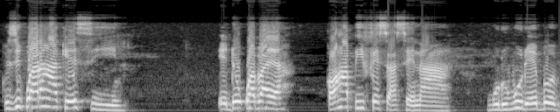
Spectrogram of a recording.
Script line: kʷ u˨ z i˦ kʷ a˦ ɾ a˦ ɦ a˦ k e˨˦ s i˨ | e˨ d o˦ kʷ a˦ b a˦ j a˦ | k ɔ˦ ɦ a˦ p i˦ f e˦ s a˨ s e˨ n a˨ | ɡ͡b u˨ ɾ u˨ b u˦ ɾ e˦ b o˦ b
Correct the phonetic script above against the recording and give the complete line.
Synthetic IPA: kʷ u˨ z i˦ kʷ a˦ ɾ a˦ ɦ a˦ k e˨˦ s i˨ | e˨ d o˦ kʷ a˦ b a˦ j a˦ | k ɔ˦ ɦ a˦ p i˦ f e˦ s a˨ s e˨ n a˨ | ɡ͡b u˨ ɾ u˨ ɡ͡b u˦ ɾ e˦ b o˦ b

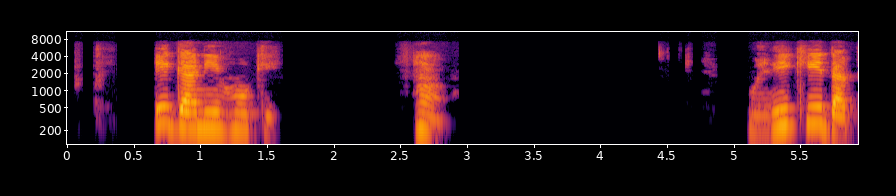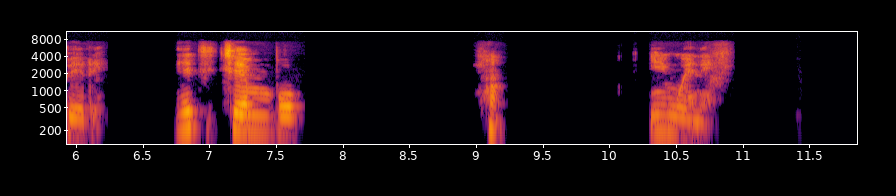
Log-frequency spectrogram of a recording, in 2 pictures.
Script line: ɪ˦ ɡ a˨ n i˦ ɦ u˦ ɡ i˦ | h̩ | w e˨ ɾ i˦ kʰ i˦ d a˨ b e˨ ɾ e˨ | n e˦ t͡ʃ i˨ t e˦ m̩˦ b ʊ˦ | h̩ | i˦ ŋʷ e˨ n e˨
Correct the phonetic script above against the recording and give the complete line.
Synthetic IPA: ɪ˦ ɡ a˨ n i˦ ɦ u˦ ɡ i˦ | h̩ | w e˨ ɾ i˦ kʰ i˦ d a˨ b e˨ ɾ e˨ | n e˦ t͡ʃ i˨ t͡ʃ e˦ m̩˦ b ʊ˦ | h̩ | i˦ ŋʷ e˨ n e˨

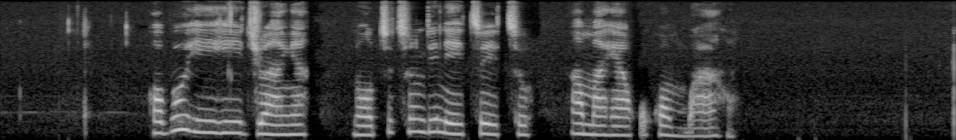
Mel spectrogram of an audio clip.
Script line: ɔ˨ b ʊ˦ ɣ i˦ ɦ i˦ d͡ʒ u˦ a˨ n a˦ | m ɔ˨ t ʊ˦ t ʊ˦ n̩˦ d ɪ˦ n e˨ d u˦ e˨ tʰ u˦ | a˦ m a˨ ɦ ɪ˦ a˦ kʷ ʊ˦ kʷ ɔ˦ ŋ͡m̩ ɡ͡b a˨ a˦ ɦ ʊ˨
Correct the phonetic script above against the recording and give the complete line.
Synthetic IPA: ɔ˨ b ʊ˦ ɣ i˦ ɦ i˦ d͡ʒ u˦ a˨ ɲ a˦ | n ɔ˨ t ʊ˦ t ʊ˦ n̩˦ d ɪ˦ n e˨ t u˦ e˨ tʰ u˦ | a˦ m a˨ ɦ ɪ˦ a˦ kʷ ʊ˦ kʷ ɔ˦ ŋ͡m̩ ɡ͡b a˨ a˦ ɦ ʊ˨

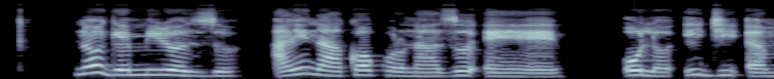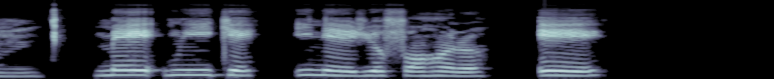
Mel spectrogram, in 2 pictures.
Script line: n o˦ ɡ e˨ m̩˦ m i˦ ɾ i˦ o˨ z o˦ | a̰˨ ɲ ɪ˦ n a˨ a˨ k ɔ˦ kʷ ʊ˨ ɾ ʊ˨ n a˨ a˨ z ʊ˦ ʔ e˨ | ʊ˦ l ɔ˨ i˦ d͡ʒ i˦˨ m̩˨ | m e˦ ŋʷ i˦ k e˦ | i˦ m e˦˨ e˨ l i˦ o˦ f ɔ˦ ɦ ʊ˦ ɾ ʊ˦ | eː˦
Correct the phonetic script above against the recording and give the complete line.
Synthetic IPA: n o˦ ɡ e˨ m̩˦ m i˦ ɾ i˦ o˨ z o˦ | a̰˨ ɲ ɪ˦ n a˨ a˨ k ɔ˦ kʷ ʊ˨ ɾ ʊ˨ n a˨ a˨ z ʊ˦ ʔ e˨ | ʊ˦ l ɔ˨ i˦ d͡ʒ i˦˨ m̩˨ | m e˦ ŋʷ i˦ k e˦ | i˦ n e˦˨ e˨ ɾ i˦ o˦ f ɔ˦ ɦ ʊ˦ ɾ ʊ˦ | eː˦

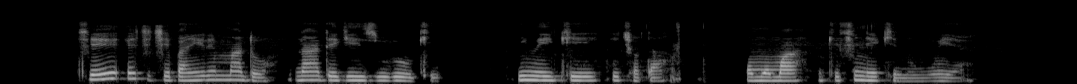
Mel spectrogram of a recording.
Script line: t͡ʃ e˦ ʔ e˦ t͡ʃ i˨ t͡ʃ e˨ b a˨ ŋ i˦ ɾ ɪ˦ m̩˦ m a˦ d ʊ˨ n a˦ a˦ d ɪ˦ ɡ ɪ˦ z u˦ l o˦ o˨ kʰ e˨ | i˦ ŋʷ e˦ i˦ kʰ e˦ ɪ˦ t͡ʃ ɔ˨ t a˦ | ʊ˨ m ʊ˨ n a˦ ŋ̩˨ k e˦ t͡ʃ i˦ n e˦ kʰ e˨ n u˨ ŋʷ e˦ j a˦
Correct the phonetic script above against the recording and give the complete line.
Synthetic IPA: t͡ʃ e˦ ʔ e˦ t͡ʃ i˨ t͡ʃ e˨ b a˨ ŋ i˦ ɾ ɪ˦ m̩˦ m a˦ d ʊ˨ n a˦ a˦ d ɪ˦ ɡ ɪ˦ z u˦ ɾ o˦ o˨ kʰ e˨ | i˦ ŋʷ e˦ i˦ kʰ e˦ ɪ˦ t͡ʃ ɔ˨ t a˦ | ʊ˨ m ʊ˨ m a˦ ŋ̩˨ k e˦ t͡ʃ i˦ n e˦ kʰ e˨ n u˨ ŋʷ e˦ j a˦

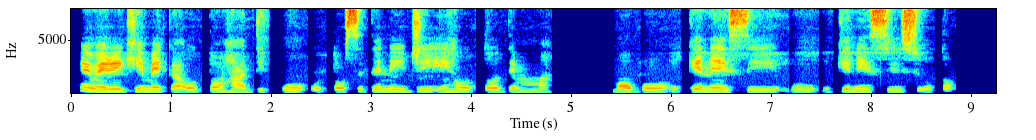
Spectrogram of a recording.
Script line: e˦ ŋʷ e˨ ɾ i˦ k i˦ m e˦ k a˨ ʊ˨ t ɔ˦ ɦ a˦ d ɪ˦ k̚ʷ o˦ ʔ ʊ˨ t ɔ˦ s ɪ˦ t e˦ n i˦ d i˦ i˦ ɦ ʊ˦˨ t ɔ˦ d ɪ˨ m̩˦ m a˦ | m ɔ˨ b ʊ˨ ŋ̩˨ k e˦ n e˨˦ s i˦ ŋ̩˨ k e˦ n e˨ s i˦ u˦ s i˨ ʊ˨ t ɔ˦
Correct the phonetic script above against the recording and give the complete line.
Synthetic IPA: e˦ ŋʷ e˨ ɾ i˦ k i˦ m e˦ k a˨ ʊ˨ t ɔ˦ ɦ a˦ d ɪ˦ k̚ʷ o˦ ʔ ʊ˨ t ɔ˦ s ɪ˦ t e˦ n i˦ d͡ʒ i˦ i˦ ɦ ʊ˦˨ t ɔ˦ d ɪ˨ m̩˦ m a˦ | m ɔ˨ b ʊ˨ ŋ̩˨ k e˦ n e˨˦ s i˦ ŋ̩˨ k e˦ n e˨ s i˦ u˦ s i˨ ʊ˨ t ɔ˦

